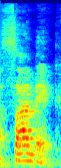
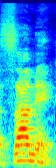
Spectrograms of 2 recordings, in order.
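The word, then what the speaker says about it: סמך: 우리는 이 가인이라는 개념 때문에 그 발음을 안 합니다만은 그래서 이제 아인 이렇게 나옵니다. 따라합시다. 사멕.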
